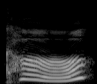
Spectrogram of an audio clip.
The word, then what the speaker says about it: car: Okay, so we drove, that's pronounced, the car, just R, not pronounced, to the garage, pronounced,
